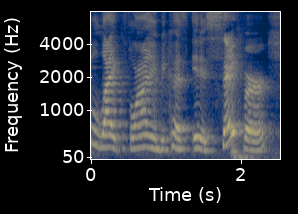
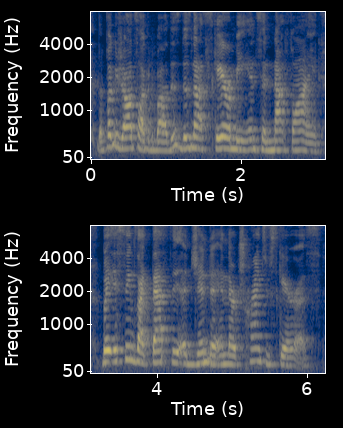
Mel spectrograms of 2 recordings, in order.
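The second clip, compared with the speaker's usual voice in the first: ordinary delivery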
